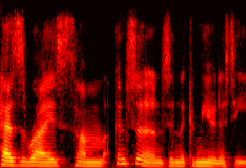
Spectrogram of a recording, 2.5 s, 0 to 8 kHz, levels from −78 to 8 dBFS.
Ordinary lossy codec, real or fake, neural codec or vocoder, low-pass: Opus, 32 kbps; real; none; 7.2 kHz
